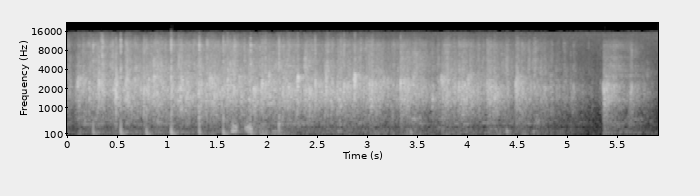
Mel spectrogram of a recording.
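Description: An audience at a high school senior awards night applauds for two award recipients, a dense, steady wash of clapping from many hands that tapers near the end before a final brief swell.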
